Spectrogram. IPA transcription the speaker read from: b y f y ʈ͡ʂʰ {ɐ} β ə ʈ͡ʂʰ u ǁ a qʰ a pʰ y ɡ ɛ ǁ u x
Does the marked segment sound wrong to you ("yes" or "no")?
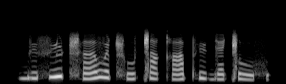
no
